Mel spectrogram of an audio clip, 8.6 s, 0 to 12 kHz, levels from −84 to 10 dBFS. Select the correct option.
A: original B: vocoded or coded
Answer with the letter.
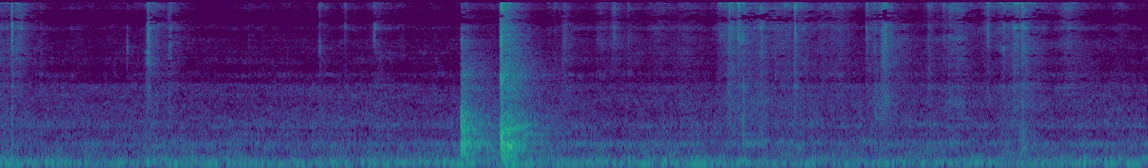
B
